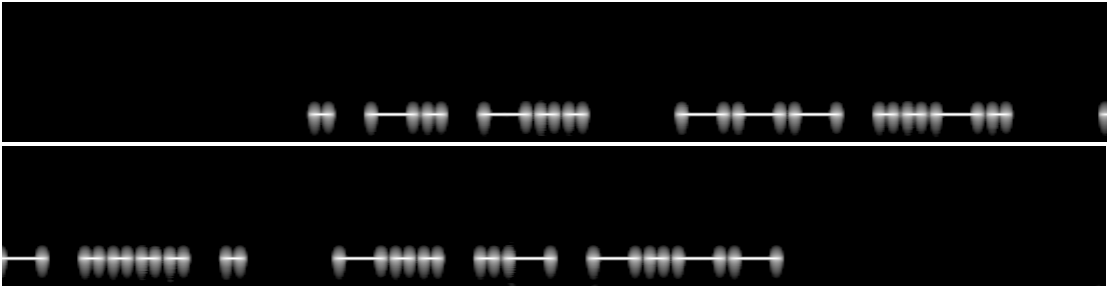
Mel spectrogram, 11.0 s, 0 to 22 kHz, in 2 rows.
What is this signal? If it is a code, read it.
Morse code, heard as a keyed tone, about 17 wpm, 700 Hz. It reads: END OF THE DAY
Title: Speed-Racing - Sets of 4 Words 17wpm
